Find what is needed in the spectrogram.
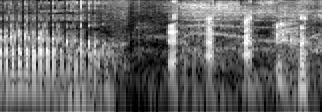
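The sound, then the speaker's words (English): A man gives a rough, rumbling growl imitating a tiger, loud for under a second, followed by a few short voiced bursts. “that was his tiger. That was rough.”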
